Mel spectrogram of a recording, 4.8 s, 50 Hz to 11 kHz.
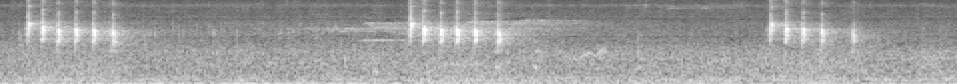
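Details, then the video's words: Bright red male Summer Tanager singing in Alabama, 2019: three quick bursts of five or six bright, slightly falling notes, each burst about two seconds apart, over a faint low hum. "Beautiful Summer Tanager Songs"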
